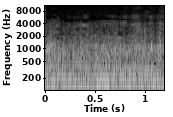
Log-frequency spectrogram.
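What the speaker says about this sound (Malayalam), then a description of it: "നല്ല കാറ്റ്" Strong wind blows steadily across an open outdoor spot in Saudi Arabia, a loud, continuous broadband rush buffeting the microphone with no pauses.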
